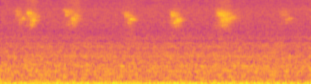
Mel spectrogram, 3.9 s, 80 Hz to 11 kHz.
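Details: Eurasian tree sparrow nestlings, at least four siblings in a nest, 28 May 2019, practising wing-flapping, picked up off a nest monitor with a digital camera: six short, thin, high chirps about every half second over a steady low hum.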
